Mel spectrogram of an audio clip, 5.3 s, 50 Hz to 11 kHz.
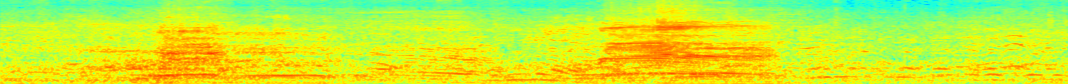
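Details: Sahiwal bull calves at market on 17 August 2025, destined for Faridpur, give two short, rounded moos about two seconds apart amid a noisy crowd of talking buyers.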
